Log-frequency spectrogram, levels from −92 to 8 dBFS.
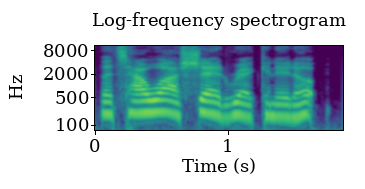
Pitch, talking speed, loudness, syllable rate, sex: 195 Hz, 225 wpm, -15 LUFS, 4.9 syllables/s, female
